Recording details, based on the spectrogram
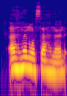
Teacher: what you're doing is you're pronouncing it with an n at the end.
